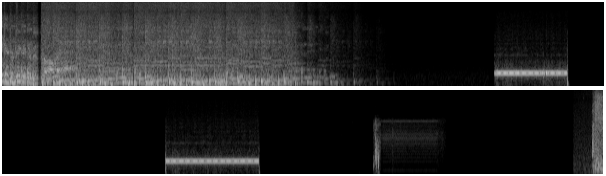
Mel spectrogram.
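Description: Telephone line tone after a caller hangs up: a loud, dense noisy passage fades out, then two steady mid-pitched tone bursts of about a second and a half each sound alone, separated by silence, followed by a brief blip.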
